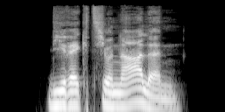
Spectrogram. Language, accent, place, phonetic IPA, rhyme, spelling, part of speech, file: German, Germany, Berlin, [diʁɛkt͡si̯oˈnaːlən], -aːlən, direktionalen, adjective, De-direktionalen.ogg
- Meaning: inflection of direktional: 1. strong genitive masculine/neuter singular 2. weak/mixed genitive/dative all-gender singular 3. strong/weak/mixed accusative masculine singular 4. strong dative plural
